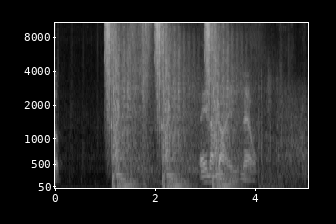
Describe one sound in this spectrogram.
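A rocket launcher fires with a loud whoosh and boom.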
